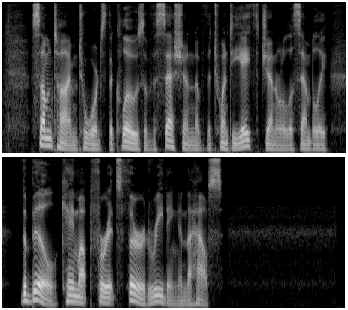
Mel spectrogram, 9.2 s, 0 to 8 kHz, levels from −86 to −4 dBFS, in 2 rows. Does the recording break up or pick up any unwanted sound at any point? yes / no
no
